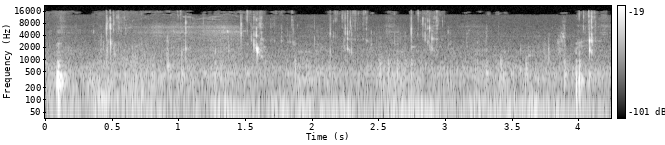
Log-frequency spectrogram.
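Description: Faint, close-miked chewing of a sauced fried chicken tender: soft wet mouth clicks scattered through, a few of them a little sharper.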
